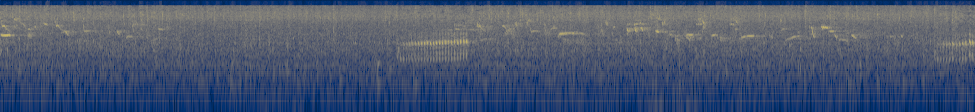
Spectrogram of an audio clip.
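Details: Against steady waterfall noise in a rainforest, a frog sounds one grating, pulsed croak a little under a second long midway through, then starts another at the close. Faint high twittering calls are scattered in the background.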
